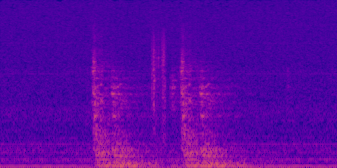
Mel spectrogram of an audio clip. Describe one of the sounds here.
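Short electronic menu chimes sound twice in quick succession.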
